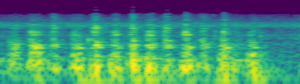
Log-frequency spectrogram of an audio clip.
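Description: A coin scraping the latex coating off a scratch-off lottery ticket in rapid short back-and-forth strokes, several a second, stopping just before the end.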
